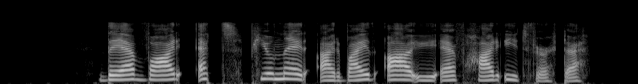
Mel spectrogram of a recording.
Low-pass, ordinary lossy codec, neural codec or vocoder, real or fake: 7.2 kHz; none; codec, 16 kHz, 4.8 kbps, FACodec; fake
